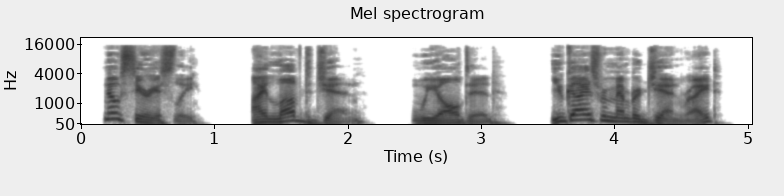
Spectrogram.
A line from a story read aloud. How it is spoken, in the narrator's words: he clarified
